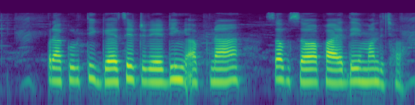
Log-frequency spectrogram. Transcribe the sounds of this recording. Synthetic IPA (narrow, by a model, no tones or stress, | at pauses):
pɾaːkɾɾɪt̪iɡɛːseʈɾeːɖɪŋɡə̰pna | səbsəpʰaːjd̪emə̃nd̪t͡ʃʰə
